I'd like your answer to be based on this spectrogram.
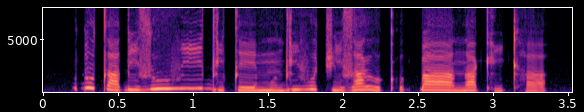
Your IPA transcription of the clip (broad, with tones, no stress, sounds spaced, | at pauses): ɗ o˦ t a˨ ɗ i˨ z uː˦ v iː˦ d i˨ t eː˨ m ũ˨ d i˦ v ʊ˦ t͡ʃ i˨ z a˦ ɣ ʊ˨ kʼ ʊ˦ k͡p aː˦˨ n a˦ kʼ i˨ kʰ a˨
